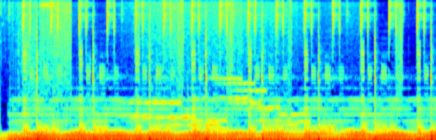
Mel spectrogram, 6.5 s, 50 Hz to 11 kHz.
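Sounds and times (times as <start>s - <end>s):
reggae backbeat soundcheck: 0.2s - 6.5s.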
